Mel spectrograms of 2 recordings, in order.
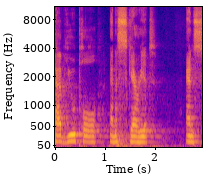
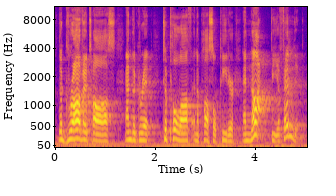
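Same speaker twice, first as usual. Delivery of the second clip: preaching at full force; 10 semitones higher, 15 dB louder than usual. Acted. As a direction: preach it like a revival climax. Preacher warns his flock.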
